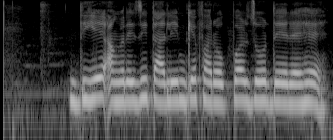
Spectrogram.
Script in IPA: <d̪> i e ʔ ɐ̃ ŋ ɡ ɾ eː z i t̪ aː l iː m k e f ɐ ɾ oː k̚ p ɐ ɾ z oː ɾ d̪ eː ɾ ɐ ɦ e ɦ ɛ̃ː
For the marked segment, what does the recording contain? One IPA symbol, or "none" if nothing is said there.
d̪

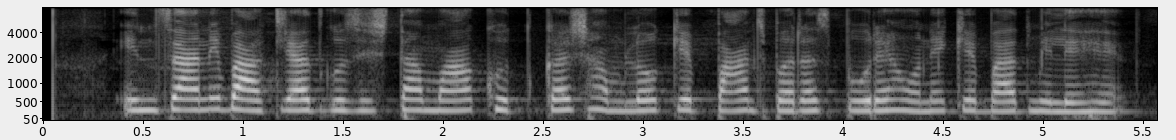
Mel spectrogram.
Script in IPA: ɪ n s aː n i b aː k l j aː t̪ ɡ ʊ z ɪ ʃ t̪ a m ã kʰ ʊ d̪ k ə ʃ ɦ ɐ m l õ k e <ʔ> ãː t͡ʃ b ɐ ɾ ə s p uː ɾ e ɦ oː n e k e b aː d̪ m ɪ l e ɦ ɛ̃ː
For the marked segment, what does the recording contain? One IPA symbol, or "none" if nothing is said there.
p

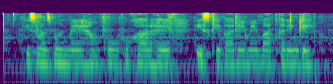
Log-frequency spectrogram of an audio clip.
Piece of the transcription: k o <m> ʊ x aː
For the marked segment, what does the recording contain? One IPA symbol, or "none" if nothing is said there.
b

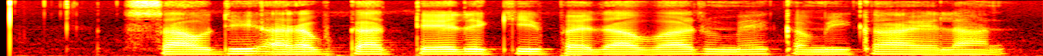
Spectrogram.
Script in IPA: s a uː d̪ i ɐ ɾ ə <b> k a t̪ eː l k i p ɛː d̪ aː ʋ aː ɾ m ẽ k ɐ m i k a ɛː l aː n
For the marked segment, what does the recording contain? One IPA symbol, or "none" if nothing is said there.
b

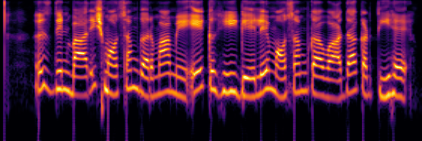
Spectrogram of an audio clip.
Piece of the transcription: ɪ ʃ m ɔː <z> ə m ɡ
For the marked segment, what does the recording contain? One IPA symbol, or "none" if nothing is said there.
s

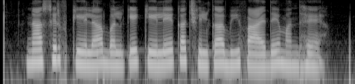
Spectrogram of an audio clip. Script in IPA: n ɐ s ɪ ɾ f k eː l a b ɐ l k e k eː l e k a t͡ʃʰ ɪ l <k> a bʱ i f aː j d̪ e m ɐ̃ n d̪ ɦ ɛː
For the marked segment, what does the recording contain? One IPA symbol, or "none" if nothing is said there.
k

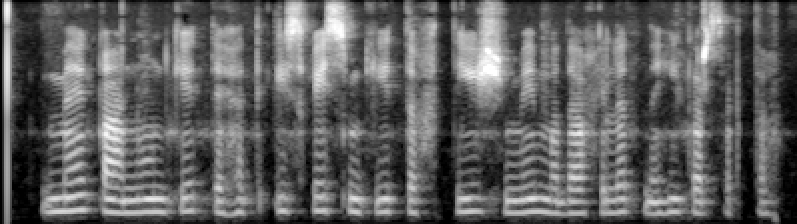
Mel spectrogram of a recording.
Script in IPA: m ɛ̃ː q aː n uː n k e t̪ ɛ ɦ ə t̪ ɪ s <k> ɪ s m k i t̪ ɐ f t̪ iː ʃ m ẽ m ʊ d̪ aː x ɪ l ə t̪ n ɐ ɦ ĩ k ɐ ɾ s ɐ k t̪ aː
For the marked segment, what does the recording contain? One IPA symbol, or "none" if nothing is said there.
q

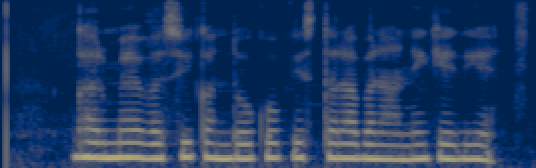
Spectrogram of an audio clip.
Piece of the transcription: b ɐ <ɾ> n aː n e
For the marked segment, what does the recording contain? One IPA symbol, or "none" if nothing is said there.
none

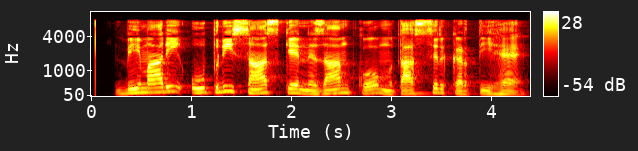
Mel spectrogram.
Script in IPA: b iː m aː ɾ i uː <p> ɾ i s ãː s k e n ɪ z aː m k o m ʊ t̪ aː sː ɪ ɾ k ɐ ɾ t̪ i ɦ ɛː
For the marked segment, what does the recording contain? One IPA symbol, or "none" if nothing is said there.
p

